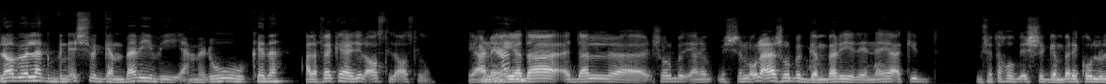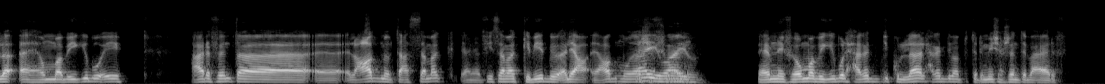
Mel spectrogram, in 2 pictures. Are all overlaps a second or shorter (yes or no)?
yes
